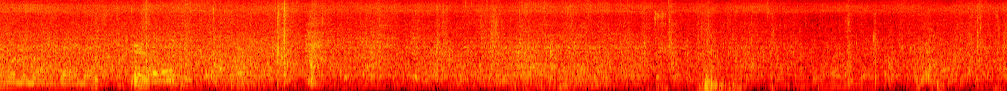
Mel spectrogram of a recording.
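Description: African elephants splashing and sloshing about in a muddy waterhole as they wallow: a steady wash of water noise with scattered short splashes.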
